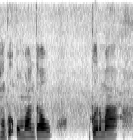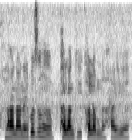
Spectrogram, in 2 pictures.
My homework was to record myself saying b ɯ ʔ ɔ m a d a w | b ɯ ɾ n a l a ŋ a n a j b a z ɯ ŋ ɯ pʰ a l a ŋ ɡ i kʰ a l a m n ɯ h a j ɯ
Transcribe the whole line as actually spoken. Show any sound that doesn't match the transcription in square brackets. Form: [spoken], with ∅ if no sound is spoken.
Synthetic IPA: b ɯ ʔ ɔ m a d a w | b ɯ ɾ [m] a l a [n] a n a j b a z ɯ ŋ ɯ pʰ a l a ŋ ɡ i kʰ a l a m n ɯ h a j ɯ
